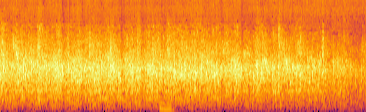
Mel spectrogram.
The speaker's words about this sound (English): Please give them a round of applause for their leadership.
